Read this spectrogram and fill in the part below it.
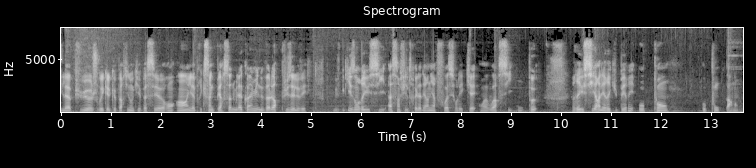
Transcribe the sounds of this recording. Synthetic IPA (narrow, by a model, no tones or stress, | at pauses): ilapʰyøʒuekʲɛlkəpaʁt̪id̪ɔ̃kilɛpaseøʁɑ̃ʔɛ̃ilapχi̥sɛ̃k̚pɛʁsɔnmɛilakɑ̃mɛmynvalœʁplyzelve | mɛvekʲilzɔ̃ʁeysiasɛ̃filt̪χelad̪ɛʁnjɛʁfwasyʁlekʲʰɛʔɔ̃vavwaʁsiɔ̃pø | ʁeysiʁaleʁekʲypeʁeopɔ̃ | opɔ̃pa̰ʁd̪ɔ̃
